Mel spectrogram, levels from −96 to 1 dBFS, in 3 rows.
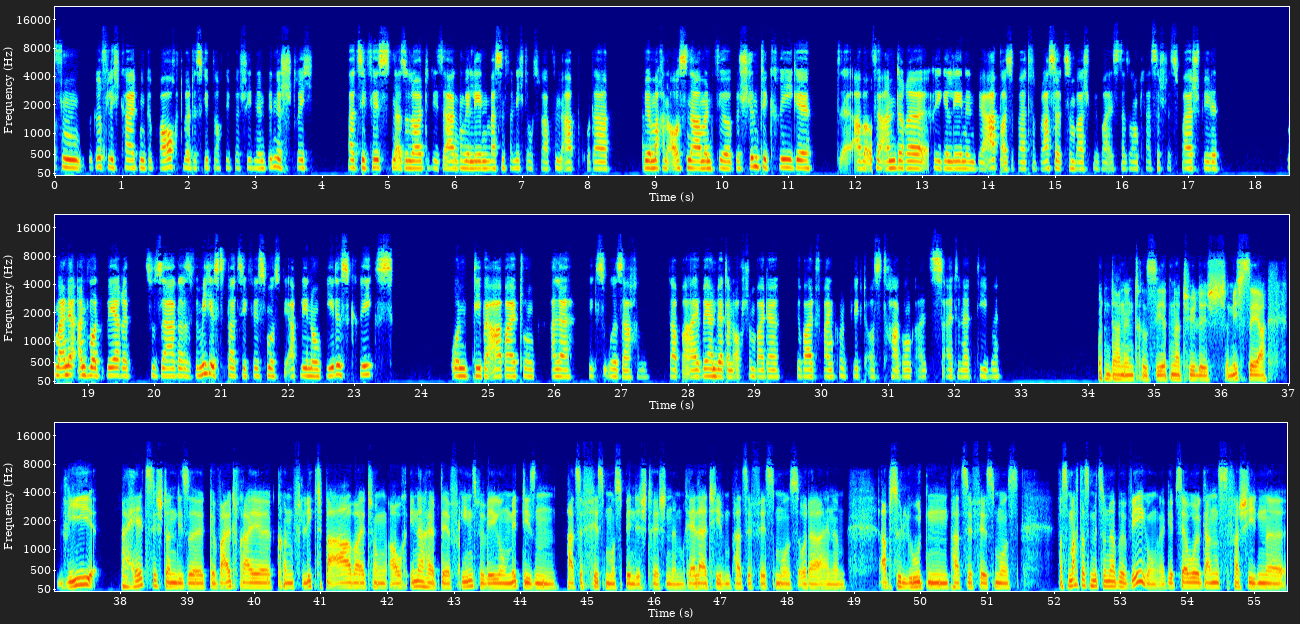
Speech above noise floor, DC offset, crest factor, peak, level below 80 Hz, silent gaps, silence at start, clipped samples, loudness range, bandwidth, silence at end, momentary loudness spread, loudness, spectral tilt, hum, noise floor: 49 dB; under 0.1%; 18 dB; -6 dBFS; -62 dBFS; none; 0 s; under 0.1%; 6 LU; 10 kHz; 0.05 s; 13 LU; -24 LUFS; -4 dB/octave; none; -73 dBFS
